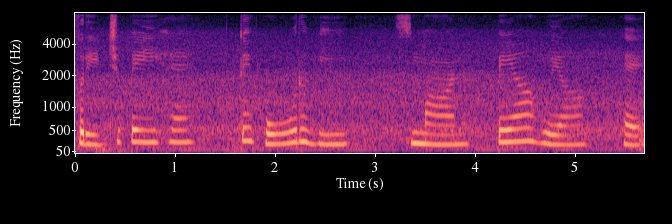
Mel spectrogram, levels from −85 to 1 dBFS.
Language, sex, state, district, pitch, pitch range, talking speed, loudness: Punjabi, female, Punjab, Kapurthala, 230 Hz, 210-260 Hz, 105 wpm, -19 LUFS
